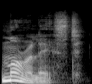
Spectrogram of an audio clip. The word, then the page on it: moralist: British English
